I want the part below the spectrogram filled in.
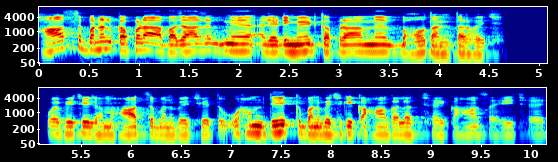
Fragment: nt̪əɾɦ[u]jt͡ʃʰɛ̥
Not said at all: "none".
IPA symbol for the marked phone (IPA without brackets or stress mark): o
